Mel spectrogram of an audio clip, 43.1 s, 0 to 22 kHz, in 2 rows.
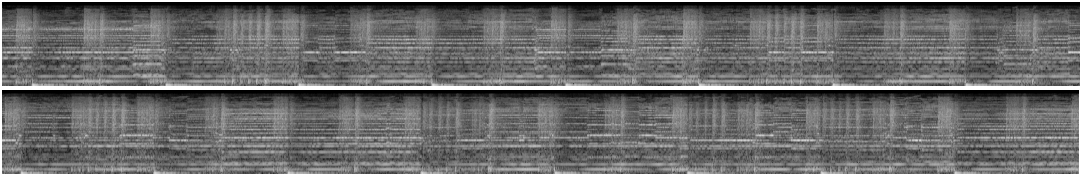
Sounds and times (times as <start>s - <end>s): Bagpipes: 0.0s - 43.1s.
